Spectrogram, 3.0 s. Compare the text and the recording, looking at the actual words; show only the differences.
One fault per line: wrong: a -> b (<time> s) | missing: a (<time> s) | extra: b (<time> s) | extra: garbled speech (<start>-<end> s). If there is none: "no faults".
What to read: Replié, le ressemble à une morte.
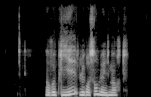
no faults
